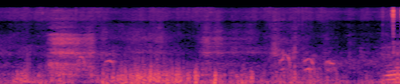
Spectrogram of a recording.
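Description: Footsteps and phone-handling rustle while walking over dry grass and ground, with a few short faint animal chirps about a second in and again near the end.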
